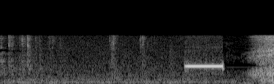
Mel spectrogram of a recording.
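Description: A single steady electronic beep, the voicemail recording tone of BK Plumbing's answering message, loud and clean, holds for about a third of a second after a stretch of faint line hiss, followed by a burst of brighter static noise.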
